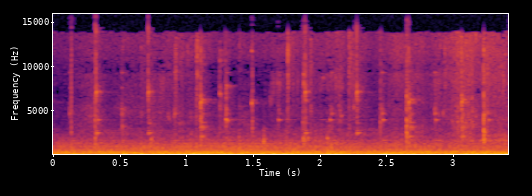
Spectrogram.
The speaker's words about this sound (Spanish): Voy a tomar un poquito de agua.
